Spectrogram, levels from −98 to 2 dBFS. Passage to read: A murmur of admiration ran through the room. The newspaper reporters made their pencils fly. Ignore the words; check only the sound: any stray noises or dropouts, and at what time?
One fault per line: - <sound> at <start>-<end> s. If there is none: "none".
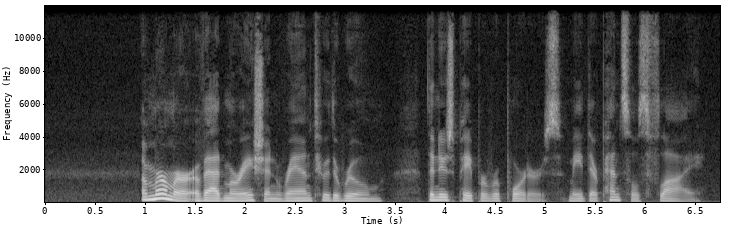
none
